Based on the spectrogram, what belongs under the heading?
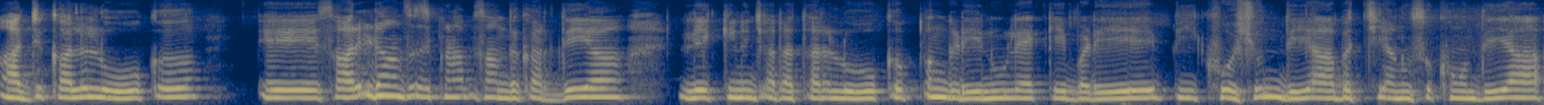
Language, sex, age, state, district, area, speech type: Punjabi, female, 30-45, Punjab, Tarn Taran, rural, spontaneous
